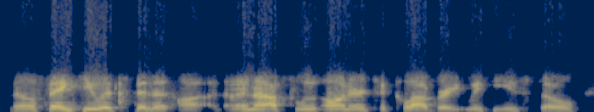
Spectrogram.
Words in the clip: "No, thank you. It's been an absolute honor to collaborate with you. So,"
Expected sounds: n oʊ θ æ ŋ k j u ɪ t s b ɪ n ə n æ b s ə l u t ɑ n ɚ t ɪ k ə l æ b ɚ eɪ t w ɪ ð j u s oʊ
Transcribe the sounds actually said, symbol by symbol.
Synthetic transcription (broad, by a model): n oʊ θ æ ŋ k j u ɪ t s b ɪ n ə n æ b s ə l u t ɑ n ɚ t ɪ k ə l æ b ɚ eɪ t w ɪ ð j u s oʊ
